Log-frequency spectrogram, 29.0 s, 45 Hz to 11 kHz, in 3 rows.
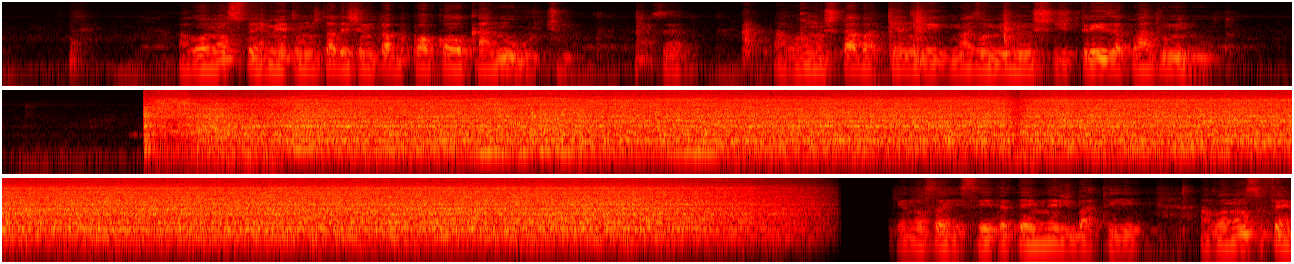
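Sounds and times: blender running at high speed: 10.8s - 25.6s.

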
